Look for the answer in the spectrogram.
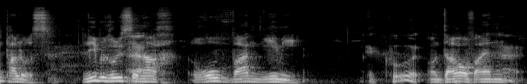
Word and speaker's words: Rovaniemi: Rovaniemi, ja.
